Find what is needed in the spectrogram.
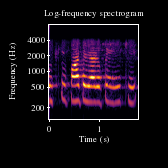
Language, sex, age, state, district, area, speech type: Hindi, female, 18-30, Rajasthan, Jodhpur, urban, conversation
